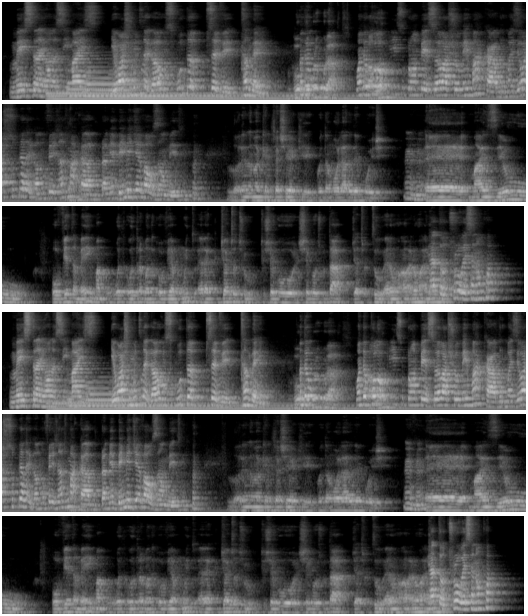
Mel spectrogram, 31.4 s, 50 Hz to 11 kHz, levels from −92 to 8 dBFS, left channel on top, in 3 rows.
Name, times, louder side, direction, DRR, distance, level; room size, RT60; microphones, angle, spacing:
voice 1, 0.1-1.8 2.2-5.3 6.0-6.2 7.1-14.4 18.5-19.0 29.5-30.7, right 2 dB, 65° right, 2 dB, 0.4 m, -25 dB
Piano, 0.9-10.9 11.2-11.3, left 2 dB, 90° left, 0.5 m, -33 dB
voice 2, 5.7-6.9 7.3-7.8 11.7-12.2 15.0-18.1 18.9-21.5 22.0-29.9, left 1 dB, 30° left, 2 dB, 0.3 m, -30 dB
2.3 x 2.2 x 3.1 m, 0.99 s
head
